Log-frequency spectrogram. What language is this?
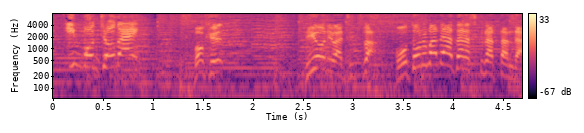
Japanese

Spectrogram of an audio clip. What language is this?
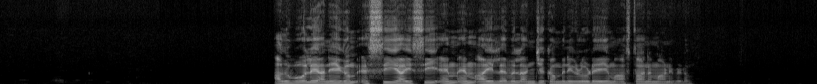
Malayalam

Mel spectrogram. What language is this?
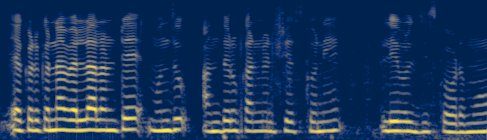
Telugu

